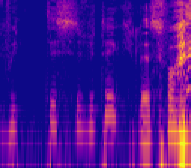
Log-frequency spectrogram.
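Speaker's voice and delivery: laughing at the silly row. Retold or imitated. Parent recalls a silly row with his wife, laughing. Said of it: "you just started laughing".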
